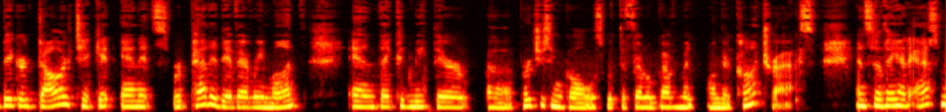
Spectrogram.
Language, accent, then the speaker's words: English; Mission, Texas, United States; also born or lived in Colorado; So my parents moved me down to Mission, Texas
